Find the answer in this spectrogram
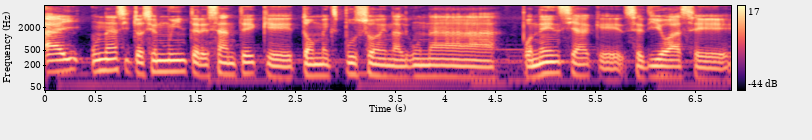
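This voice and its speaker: Speaking at a very slow pace with hardly any pauses, a man with a Mexican accent uses a fairly low pitch and lively intonation, with music in the background. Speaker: podcast host. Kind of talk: casual conversation.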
